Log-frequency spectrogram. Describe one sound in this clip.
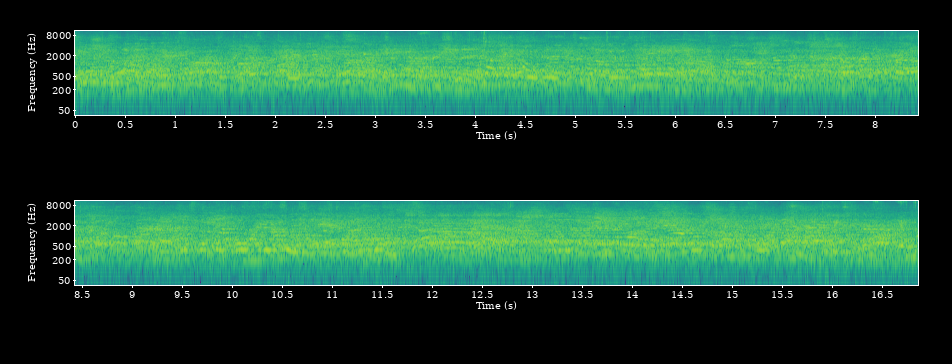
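Playing cards snap and slap onto a table.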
